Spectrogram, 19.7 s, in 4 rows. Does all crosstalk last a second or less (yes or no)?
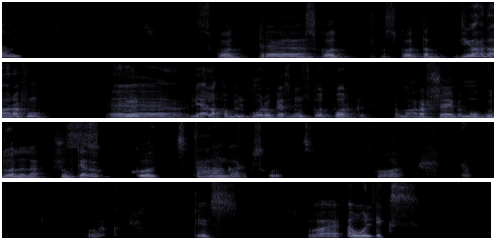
yes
